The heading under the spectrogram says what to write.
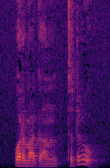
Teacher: the ng simplifies to a single n sound which is easier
